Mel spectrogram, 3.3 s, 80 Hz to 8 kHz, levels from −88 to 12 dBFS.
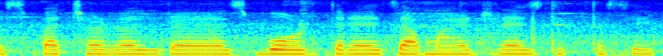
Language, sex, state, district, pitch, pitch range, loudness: Bengali, female, Tripura, West Tripura, 215 Hz, 210-220 Hz, -17 LUFS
